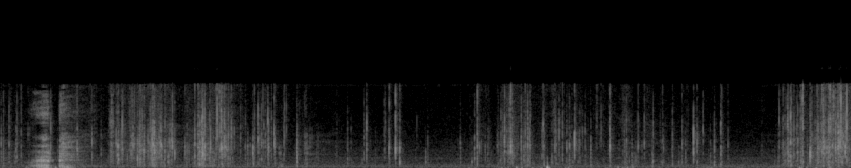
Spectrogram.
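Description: A thin clear plastic sleeve holding a black Cold Steel Kobun folding knife is crinkled between bare fingers and thumbs as it is opened. The result is a bright, dense crinkling and crackling with sharp, quick-fading snaps, swelling into louder bursts near the start and end with quieter rustling in between.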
